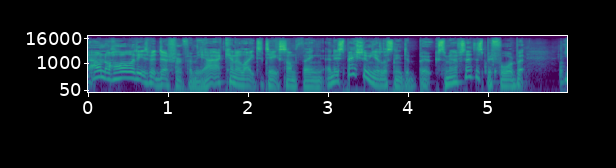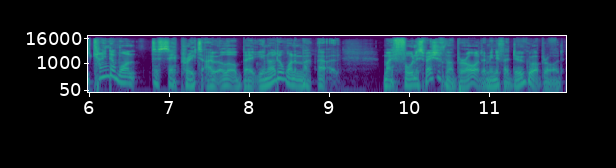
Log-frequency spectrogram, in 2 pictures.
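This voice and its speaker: A man's voice: lowish voice, big pitch swings, quick pace, a bit bright, no echo, clean studio sound. A man hosting a podcast in casual, chatty style, thinking aloud with wry asides. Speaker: podcast host. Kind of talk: casual chat, live unboxing of a gadget.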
